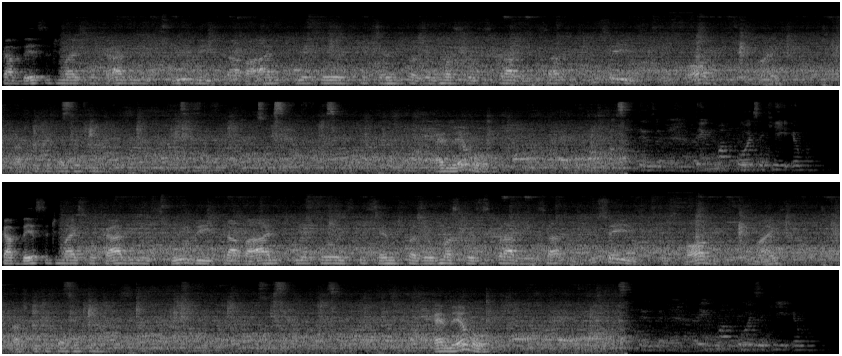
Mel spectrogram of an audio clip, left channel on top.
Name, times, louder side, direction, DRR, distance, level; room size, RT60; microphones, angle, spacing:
voice 1, 0.0-7.8 8.5-9.4 12.7-13.3, right 3 dB, 75° right, 0.4 m, -31 dB
sound 1, 0.6-14.6, right 2 dB, 50° right, 0.9 m, -34 dB
sound 2, 0.7-16.1, left 1 dB, 85° left, 0.7 m, -46 dB
voice 2, 8.7-12.5 14.2-16.6, left 4 dB, 35° left, 0.4 m, -46 dB
3.1 x 2.3 x 2.4 m
head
